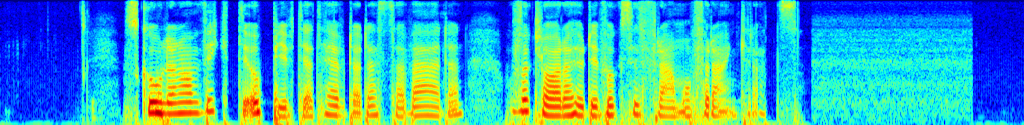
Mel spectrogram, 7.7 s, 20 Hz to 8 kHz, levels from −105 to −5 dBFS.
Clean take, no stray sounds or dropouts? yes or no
yes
